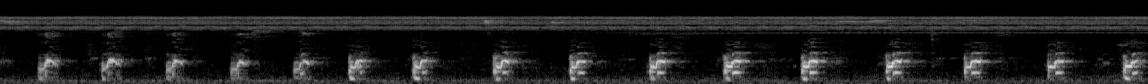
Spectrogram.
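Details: Hunted wild white-breasted waterhen: a long chain of about sixteen gruff, clipped croaks at an even pace, slightly uneven in strength, against a continuous high-pitched hiss.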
